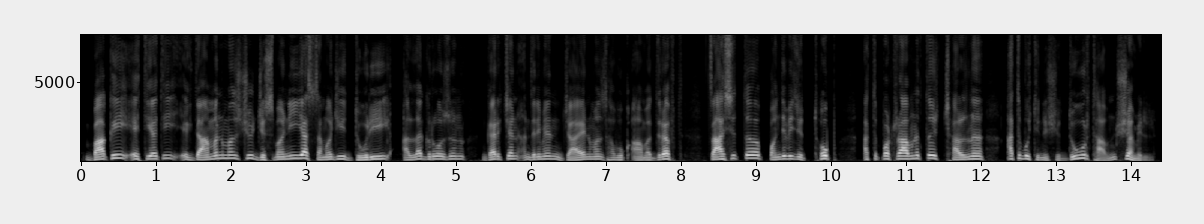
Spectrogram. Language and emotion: Kashmiri, neutral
